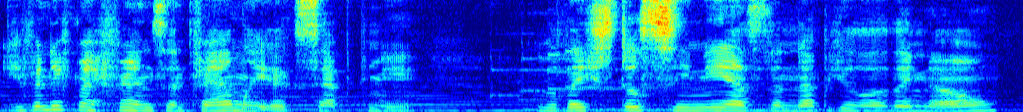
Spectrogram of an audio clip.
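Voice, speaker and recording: A woman acting an anxious, earnest high school student in a dramatic story reading, speaking hesitantly and with emotion. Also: steady tone, fairly quick, dark tone, lightly acted. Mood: hesitant, concerned. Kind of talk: dramatic reading of fan fiction. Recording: music under the voice.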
